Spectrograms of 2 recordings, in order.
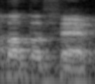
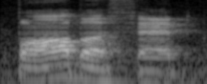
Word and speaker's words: Boba Fett: last i saw a bubba fett was sorry boba fett people kept telling me i'm pronouncing it wrong last i saw a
